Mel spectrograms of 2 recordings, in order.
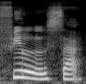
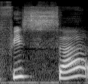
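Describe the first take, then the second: First: The L is pronounced clearly before the S. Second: The L is merged into a doubled S. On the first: The speaker calls it wrong. "bukan filsa" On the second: The speaker calls it right. "dileburkan fissa"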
